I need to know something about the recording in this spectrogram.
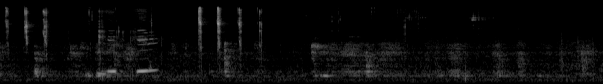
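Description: A kitten mewing briefly, a short rising call about a second in, amid a run of sharp clicks and taps in the first half.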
